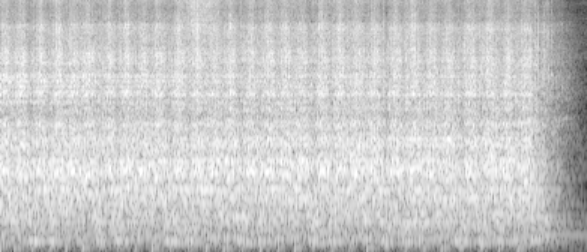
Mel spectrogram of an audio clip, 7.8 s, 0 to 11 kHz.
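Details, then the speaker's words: Massey Harris 30 tractor, first start attempt on ether: loud ragged uneven firing that dies off; ignition timing wrong, with number 1 off (rotation assumed clockwise, actually counterclockwise). "Yeah, we might have to check the timing. No, not the time. Or which one's one."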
